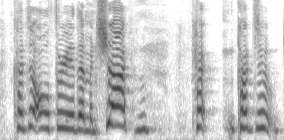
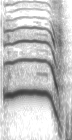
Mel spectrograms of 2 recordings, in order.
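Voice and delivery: short, very high shriek; retold squeal of shock; shocked mock scream; 6 dB louder than usual. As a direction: scream high and loud, as if startled. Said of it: "Piper and Charlotte being in shock".

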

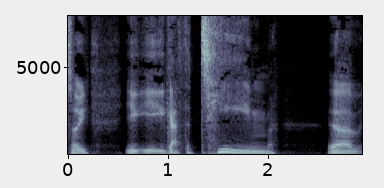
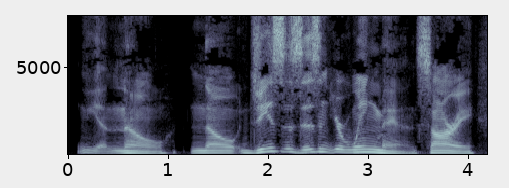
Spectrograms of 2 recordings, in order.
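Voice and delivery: usual speaking voice

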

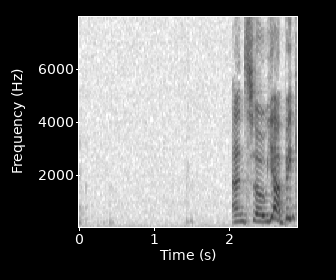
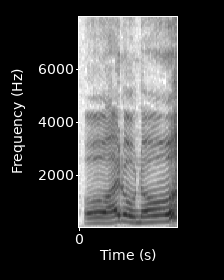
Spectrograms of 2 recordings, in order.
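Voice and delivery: dopey adult Buster; 8 dB louder, slower than usual. Retold or imitated. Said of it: "And Buster's like".

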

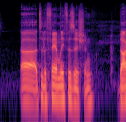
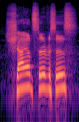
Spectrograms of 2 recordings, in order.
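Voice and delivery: slow dramatic reveal; 11 semitones higher, much slower than usual. Acted. Dramatic emphasis.

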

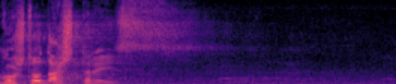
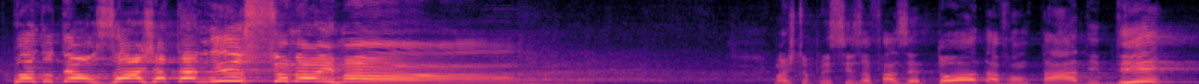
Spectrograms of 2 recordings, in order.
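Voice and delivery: high, slow preacher's shout; roaring pulpit climax, drawn out; full-force preaching; 6 semitones higher, 16 dB louder, much slower than usual. Real, not acted. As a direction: bellow it out, stretching the key words.

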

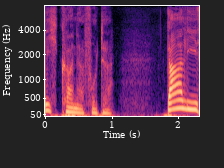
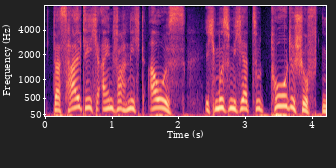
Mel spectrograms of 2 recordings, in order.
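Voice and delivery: higher-pitched complaining lament; whining; 7 semitones higher than usual. A narrator's reading. Wren whining to God about the cuckoo chick. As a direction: moan about being worked to death. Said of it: "jammerte er".

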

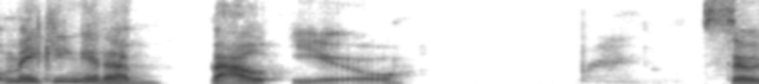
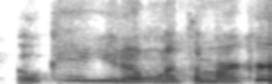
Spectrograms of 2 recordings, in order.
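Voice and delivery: mock patient parent; 9 semitones higher, faster than usual. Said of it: "I was like".

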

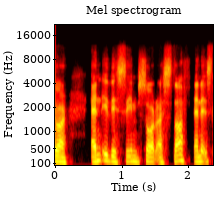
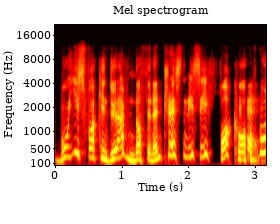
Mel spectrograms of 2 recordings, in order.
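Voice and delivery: high, fast mock rant at the crowd; mock exasperation; 9 semitones higher than usual. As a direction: pretend to shoo fans off, half joking. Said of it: "And I'm like".

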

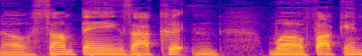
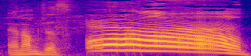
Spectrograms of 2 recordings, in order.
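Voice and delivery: bubbling over; 12 semitones higher, much slower than usual. Real, not acted.

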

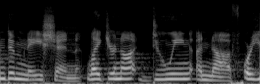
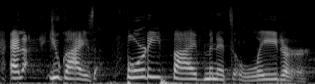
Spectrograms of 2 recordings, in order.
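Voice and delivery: usual speaking voice

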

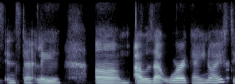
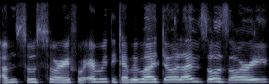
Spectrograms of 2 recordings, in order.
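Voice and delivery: tearful apology, pitched higher; bitter crying; 4 semitones higher than usual. Retold or imitated. Confessing to God while retelling her conversion, tearful. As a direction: choke up as you apologise. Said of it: "I cried bitterly".

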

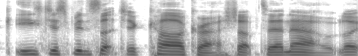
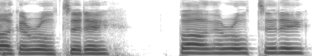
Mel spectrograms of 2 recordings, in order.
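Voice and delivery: raised pitch, playful lilt; higher, sing-song repeat; 8 semitones higher, 3 dB louder than usual. Shown as a demonstration. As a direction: toss the phrase up higher each time. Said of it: "repeats it with more pitch".

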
